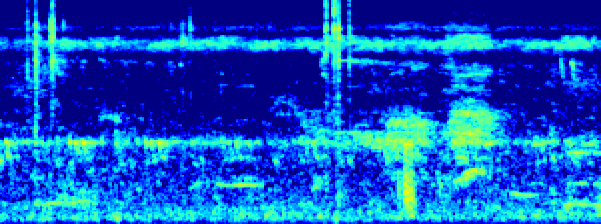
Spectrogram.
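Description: Faint bird calls in the open air, with a few sharp clicks near the start and about three seconds in.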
